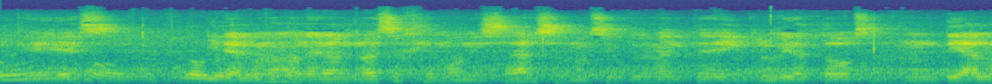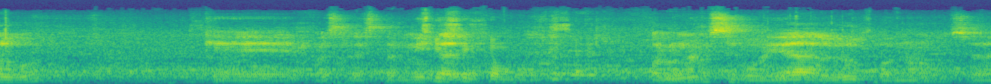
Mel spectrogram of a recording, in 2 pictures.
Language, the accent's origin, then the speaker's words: Spanish; Guadalajara, Jalisco, Mexico; yo vengo de Guadalajara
